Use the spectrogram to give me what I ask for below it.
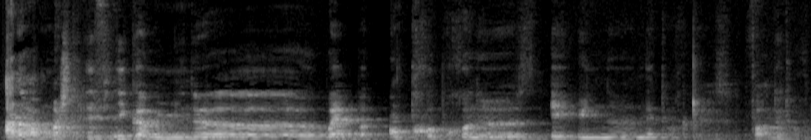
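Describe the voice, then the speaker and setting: A man's voice: mid-range voice, fairly bright tone, echoey room. A man hosting a casual interview, asking questions with lots of fillers, restarts and little laughs. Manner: hesitant, many fillers and restarts, quick laughs. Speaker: interview host.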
